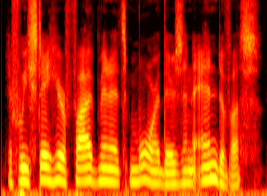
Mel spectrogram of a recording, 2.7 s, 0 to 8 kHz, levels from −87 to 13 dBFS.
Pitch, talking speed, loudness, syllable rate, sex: 145 Hz, 270 wpm, -16 LUFS, 6.3 syllables/s, male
